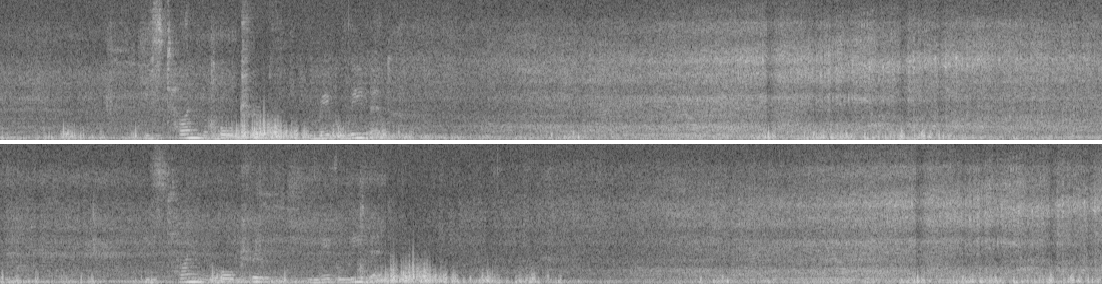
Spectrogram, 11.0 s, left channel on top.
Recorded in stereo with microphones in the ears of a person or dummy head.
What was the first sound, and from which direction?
A woman speaking, 20° left (ahead or behind).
